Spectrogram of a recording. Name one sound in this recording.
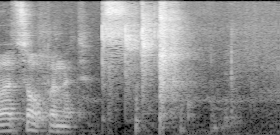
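A can pops open with a sharp hiss.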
